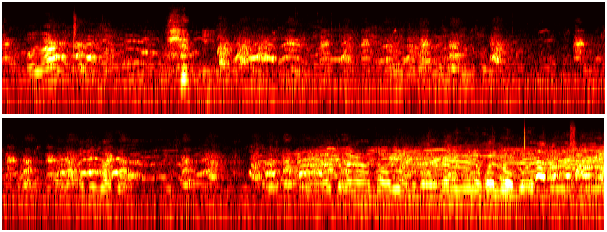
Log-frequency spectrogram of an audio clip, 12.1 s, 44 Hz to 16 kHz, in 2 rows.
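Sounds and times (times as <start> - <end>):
dogs yelping and whining: 0.0 - 10.0.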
